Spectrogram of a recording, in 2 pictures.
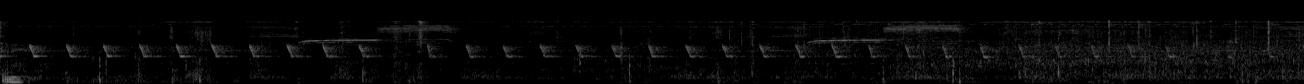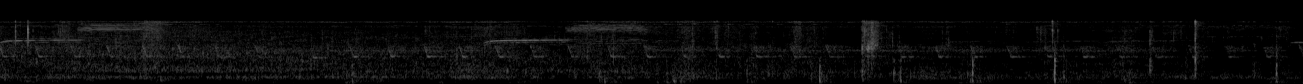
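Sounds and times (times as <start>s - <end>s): bird whistling calls: 2.9s - 4.6s, 7.9s - 11.8s, 12.7s - 14.9s, 16.6s - 19.7s.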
